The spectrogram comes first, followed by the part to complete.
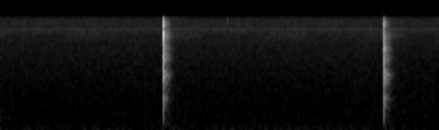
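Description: Side cutters snipping through insulated power-lead wires, twice: two single sharp snaps, one a little before halfway and one near the end, with quiet between them.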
